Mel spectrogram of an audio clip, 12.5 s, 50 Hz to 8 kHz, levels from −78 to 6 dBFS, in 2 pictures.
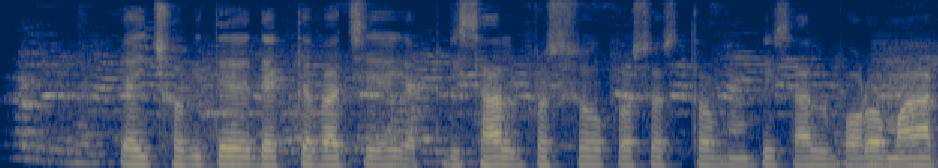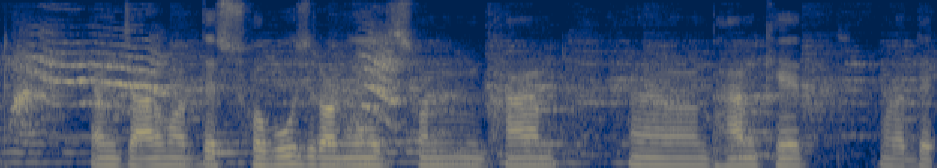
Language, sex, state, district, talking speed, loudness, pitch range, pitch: Bengali, male, West Bengal, North 24 Parganas, 110 wpm, -28 LUFS, 125-135 Hz, 130 Hz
